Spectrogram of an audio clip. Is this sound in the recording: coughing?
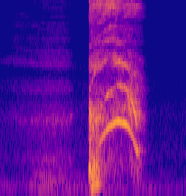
yes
